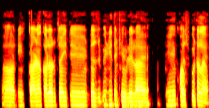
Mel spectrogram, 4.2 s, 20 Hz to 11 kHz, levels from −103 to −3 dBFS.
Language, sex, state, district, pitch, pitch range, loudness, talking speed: Marathi, male, Maharashtra, Nagpur, 125 Hz, 120-130 Hz, -17 LUFS, 185 wpm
